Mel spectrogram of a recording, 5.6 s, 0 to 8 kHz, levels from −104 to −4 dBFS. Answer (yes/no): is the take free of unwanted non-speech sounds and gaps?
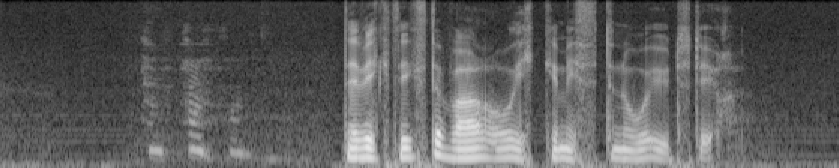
no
